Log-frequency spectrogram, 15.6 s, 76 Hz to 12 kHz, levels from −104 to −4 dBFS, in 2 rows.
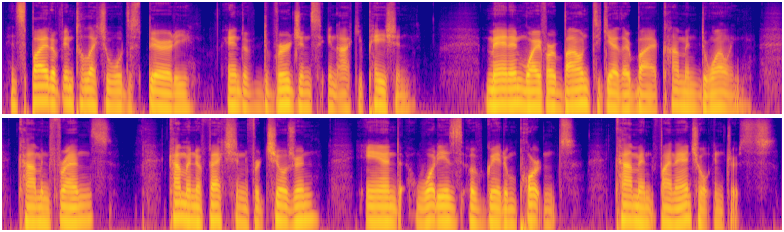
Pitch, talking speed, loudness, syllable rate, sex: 105 Hz, 135 wpm, -20 LUFS, 5.2 syllables/s, male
